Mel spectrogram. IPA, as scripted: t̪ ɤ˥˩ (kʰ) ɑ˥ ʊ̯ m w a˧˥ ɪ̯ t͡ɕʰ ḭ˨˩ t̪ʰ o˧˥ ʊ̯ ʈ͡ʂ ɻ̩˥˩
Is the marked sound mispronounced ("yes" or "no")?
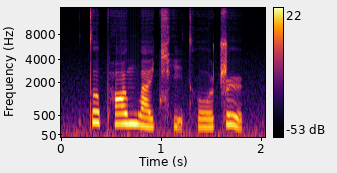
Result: yes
